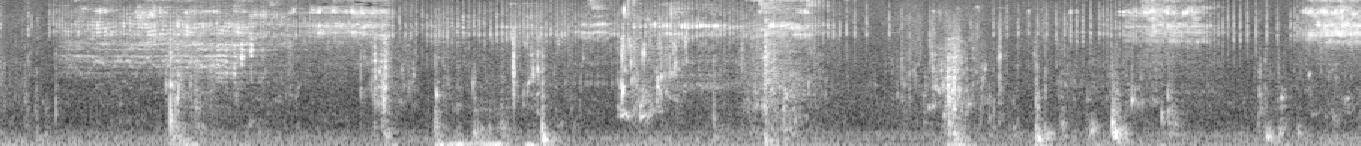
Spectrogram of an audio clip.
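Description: Lake water slapping against a bass boat's hull in irregular knocks and splashes, with a hooked smallmouth bass splashing at the surface beside the boat, over a steady low rumble.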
